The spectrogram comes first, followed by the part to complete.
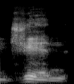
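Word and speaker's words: GHIN: It's the only only word that starts with a gh that's they want us to say jin.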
